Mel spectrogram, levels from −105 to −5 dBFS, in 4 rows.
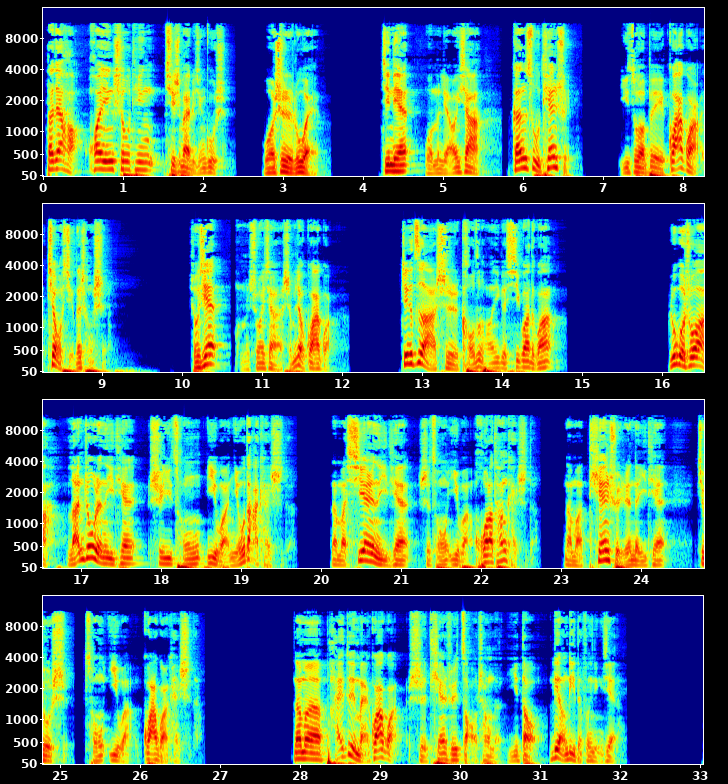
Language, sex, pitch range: Chinese, male, 95-140 Hz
